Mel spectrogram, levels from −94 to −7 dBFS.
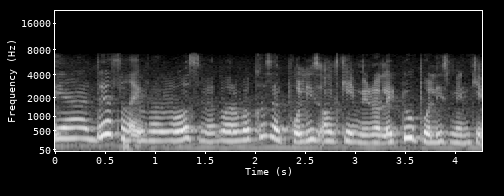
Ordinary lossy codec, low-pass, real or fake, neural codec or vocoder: none; 7.2 kHz; real; none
